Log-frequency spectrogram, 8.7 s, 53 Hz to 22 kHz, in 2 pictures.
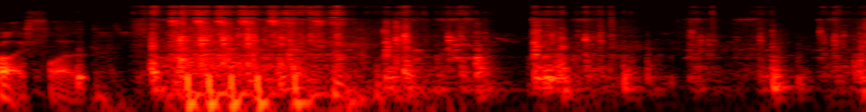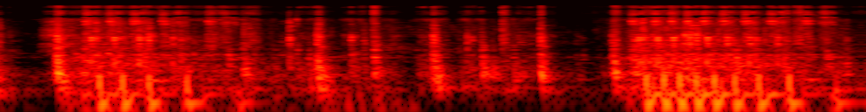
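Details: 1987 Ski-Doo Citation LS Electro 250 snowmobile found at dump, makeshift fuel line with primer and filter; three cranking bursts of a few seconds each never catching into a steady run; hard starting.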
